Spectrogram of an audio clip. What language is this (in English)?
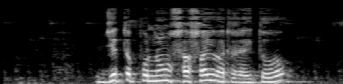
Sindhi Bhil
